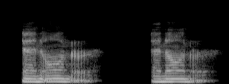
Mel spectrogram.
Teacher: so both are starting with h but this H is unpronounced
